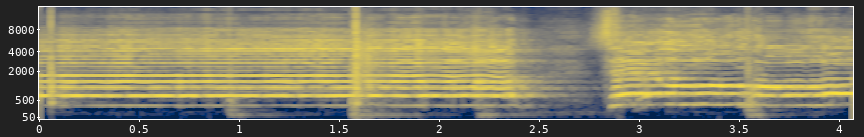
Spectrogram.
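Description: A woman singing pansori-style in long held notes, taking a short breath just past halfway before the next held note. She accompanies herself with a few strokes on a buk barrel drum, one of them a sharp crack.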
